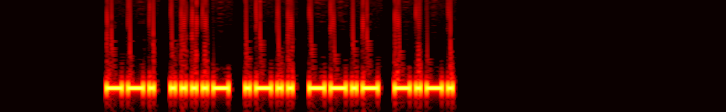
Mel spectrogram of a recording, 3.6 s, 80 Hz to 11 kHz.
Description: Morse code, heard as a keyed tone, about 42 wpm, 700 Hz. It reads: G4LQC
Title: DXCC-100 Call Signs - 5 Characters - Repeated 2x - 45wpm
